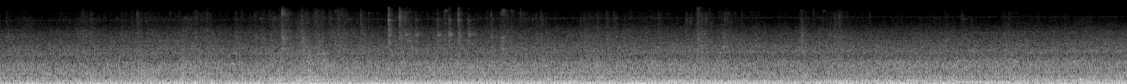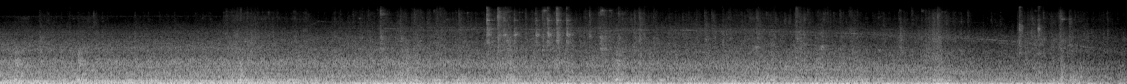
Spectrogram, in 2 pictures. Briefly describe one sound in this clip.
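A city bus engine drones as the bus drives along a road.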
